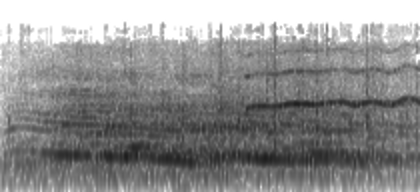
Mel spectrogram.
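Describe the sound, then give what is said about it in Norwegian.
A crowd of Swiss football supporters cheering their players and chanting outside a stadium, a dense, sustained roar of many voices with rising shouts and whistles, steady and fairly loud throughout. “Mens sveitsiske supportere jublet for spillerne sine på utsiden av stadion,”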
